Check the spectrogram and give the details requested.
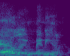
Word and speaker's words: aluminium: it's not a garage is it aluminium no why would they add an animal they have an extra syllable there that's just not there in writing there's a lot of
